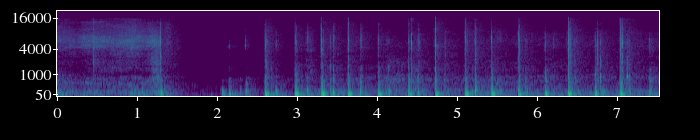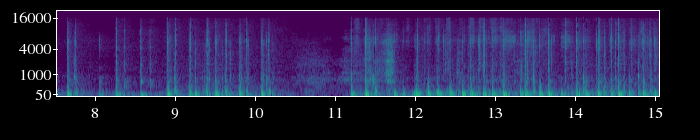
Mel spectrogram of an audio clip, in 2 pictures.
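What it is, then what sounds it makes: Plastic computer keyboard. Long blue nails type on a slim, hollow black plastic computer keyboard with marble keys. After a soft hiss and a brief silence, dozens of short, dry, hollow clacks follow in a steady, uneven rhythm, heavy in the low end. After a short lull near the end, the typing speeds up into a dense, rapid flurry.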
